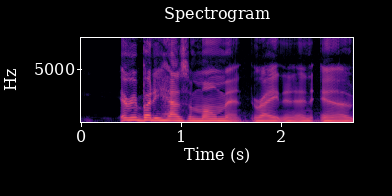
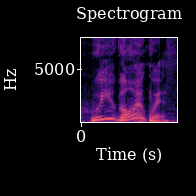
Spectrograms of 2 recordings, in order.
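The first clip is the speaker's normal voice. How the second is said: higher, mock-worried mom asking; a wary mother asking who that is; mom's suspicious question; 7 semitones higher than usual. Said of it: "and my mom's like".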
